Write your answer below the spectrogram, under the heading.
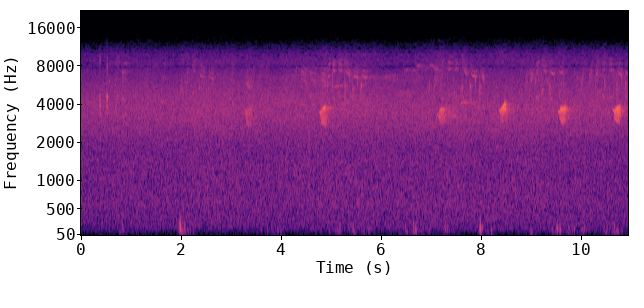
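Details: Young hazel grouse at Anguse, Virumaa, in July 2025 give thin, high peeps, single and spaced a second or two apart, over a steady rustling background of leaves and wind.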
